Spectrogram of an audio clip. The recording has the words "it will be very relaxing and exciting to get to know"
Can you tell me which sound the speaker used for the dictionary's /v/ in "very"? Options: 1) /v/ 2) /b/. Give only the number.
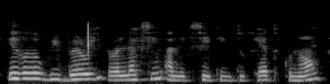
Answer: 2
